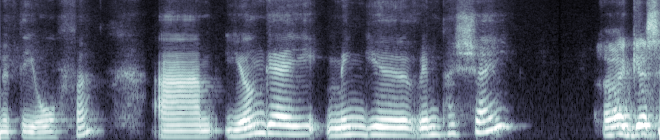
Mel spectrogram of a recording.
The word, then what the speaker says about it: Yongey Mingyur Rinpoche: Now, there's different ways of pronouncing the name of the author. Yongey Mingyur Rinpoche?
